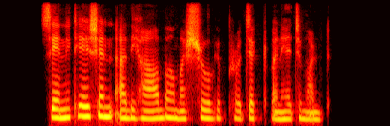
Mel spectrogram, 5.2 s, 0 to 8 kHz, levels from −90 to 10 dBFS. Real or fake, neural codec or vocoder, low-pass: fake; codec, 16 kHz, 0.8 kbps, ZipCodec; 7.2 kHz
